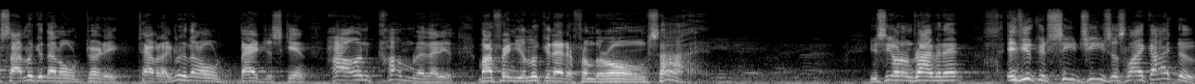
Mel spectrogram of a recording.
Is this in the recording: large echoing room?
yes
